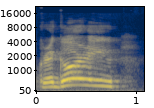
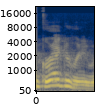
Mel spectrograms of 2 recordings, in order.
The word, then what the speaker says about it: Grigori: Okay, so Grigori Rasputin, or Gregory Rasputin, if you're pronouncing it the American way.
